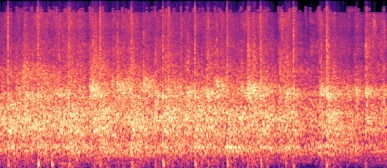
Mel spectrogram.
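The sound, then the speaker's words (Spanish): An audience breaks into loud, sustained applause for the Lord, dense overlapping claps forming a steady roar with sharp individual slaps popping through, holding constant for several seconds with no voices. “Dele un aplauso pues al Señor.”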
